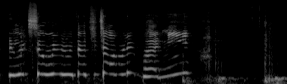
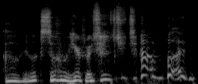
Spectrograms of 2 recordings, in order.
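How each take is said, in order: First: Very high, fast, squeaky teasing voice; squeaky put-on voice. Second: Said in the usual way. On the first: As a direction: squeak it out quickly in a silly falsetto. Repeats the remark in a squeaky voice.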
